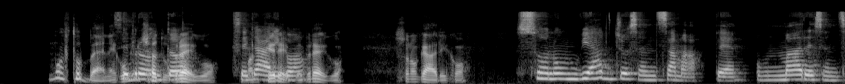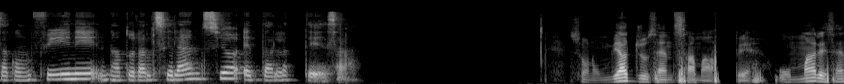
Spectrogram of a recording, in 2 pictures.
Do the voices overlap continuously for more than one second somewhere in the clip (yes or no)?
yes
